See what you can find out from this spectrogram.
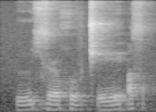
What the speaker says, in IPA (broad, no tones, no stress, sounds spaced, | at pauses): ɯː ç z ə˞ χʷ i v t͡ʃʼ eː ʔ i sˤ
